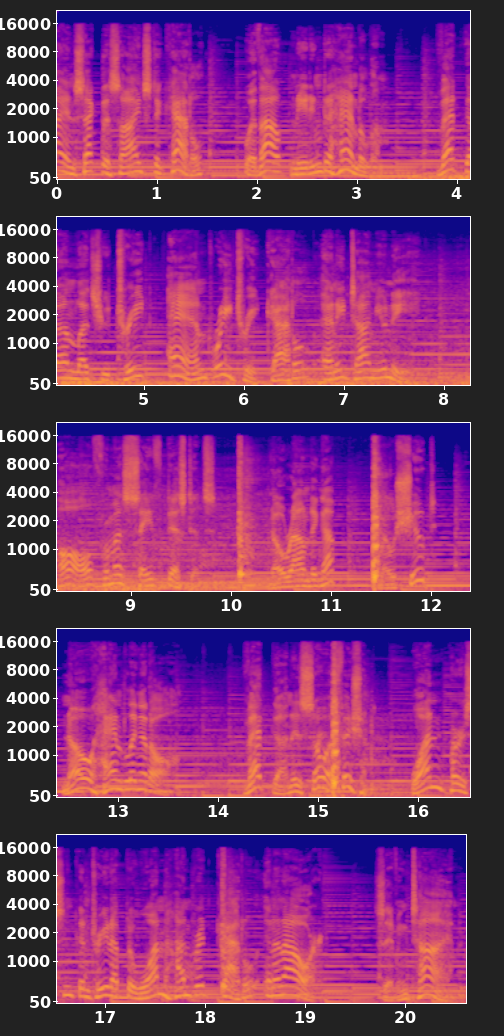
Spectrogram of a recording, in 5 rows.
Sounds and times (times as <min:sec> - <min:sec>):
Speech: 0:00.0 - 0:13.6, 0:14.2 - 0:20.6
Music: 0:00.0 - 0:20.6.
